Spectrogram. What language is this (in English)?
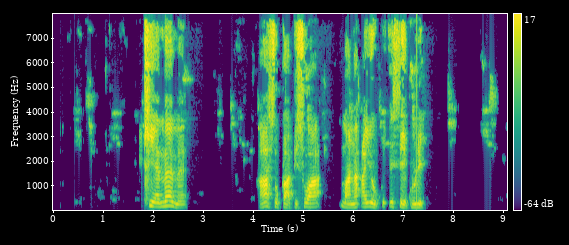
Yangben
